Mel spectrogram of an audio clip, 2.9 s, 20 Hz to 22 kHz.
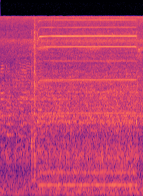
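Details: Fuel-injected motorcycle, battery at 11.2 V, no power-up voltage booster fitted: steady mid-pitched fuel pump priming whine for about two seconds at key-on, then cut off.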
